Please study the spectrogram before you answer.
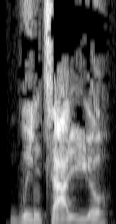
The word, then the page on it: guinzaglio: lingua italiana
